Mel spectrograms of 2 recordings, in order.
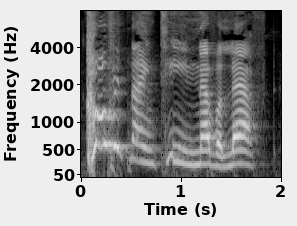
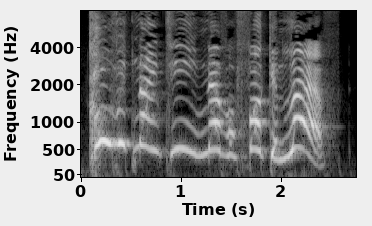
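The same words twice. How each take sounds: First: Said in the usual way. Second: Higher repeat. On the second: Real, not acted. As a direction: repeat it much higher, outraged.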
